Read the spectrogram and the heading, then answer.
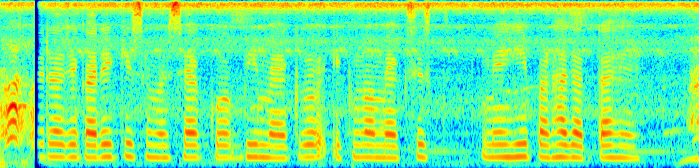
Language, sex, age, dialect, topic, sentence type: Hindi, female, 18-24, Awadhi Bundeli, banking, statement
